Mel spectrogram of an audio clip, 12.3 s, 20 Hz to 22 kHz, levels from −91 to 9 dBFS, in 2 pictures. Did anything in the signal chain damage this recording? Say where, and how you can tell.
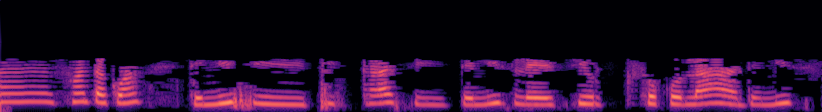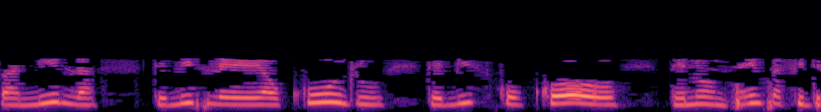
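Yes, the codec stage likely starved an MP3 encoder of bits, fitting a very low bitrate: the speech stops dead above 3 kHz throughout, with heavy watery, swirling MP3 compression artefacts.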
